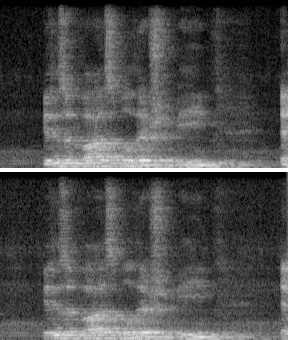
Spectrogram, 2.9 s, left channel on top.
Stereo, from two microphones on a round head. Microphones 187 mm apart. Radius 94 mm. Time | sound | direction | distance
0.4 | a man speaking | 25° left (ahead or behind) | 0.7 m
